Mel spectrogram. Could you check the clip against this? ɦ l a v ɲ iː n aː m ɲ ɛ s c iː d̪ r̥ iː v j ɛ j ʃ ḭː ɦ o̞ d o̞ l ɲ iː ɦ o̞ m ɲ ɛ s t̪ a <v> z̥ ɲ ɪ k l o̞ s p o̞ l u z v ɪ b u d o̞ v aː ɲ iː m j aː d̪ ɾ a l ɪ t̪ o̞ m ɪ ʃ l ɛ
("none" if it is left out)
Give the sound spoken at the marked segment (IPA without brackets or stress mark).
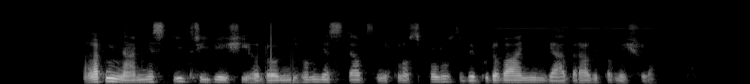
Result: v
